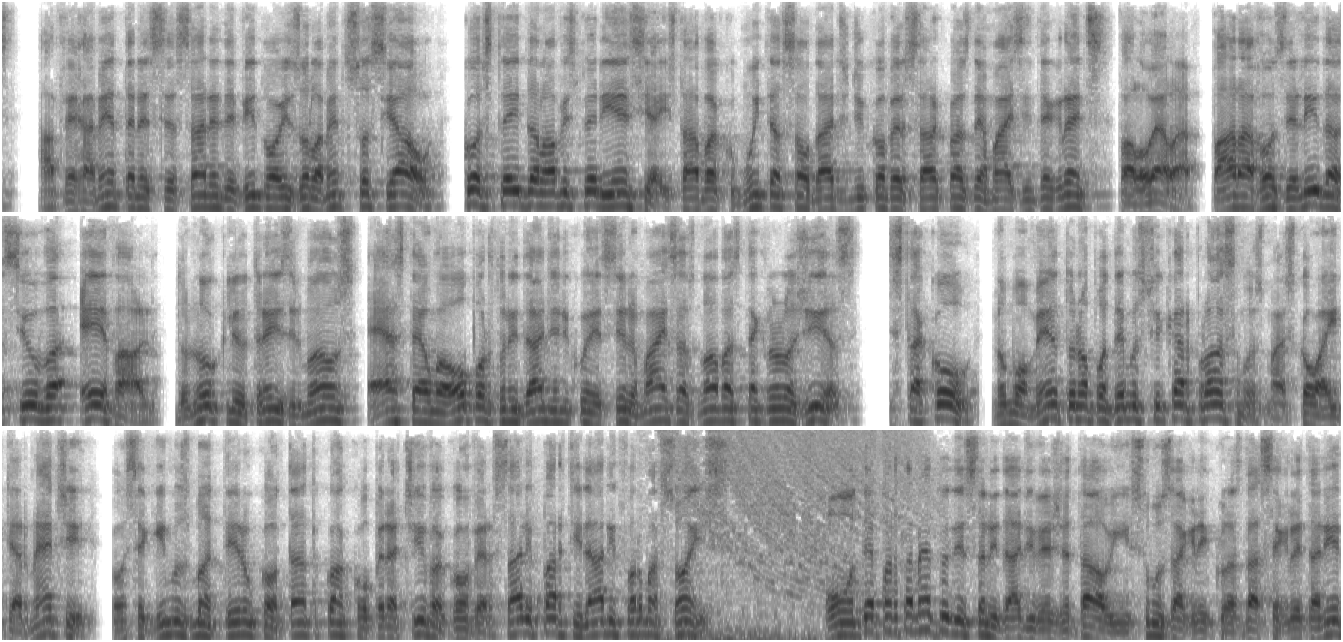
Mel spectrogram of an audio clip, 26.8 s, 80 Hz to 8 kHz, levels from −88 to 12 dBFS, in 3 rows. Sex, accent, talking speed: male, Brazilian, 165 wpm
